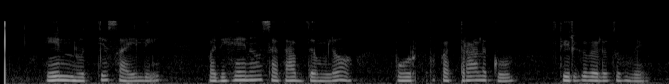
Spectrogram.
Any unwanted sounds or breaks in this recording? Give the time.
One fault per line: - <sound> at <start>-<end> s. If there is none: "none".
- dropout at 4.2-4.3 s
